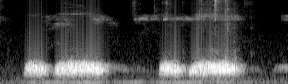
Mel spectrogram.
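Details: Spotted dove call meant to stir up birds: two paired phrases of muffled, breathy coos, a short note then a longer one, over a faint steady high whine and background hiss.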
